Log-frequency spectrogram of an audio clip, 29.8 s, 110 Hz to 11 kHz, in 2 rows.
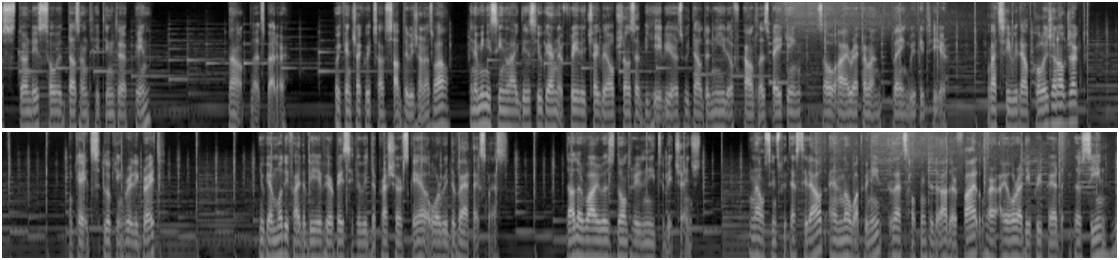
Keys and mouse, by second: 0.2 KP_9, 0.4 KP_0, 0.6 KP_Enter, 4.0 space, 4.1 click, 5.5 click, 5.9 click, 9.0 click, 9.5 space, 12.8 g, 13.2 g, 13.5 x, 13.8 y, 14.7 click, 14.9 space, 15.6 click, 16.7 space, 17.7 click, 19.1 space, 19.4 click, 21.0 space, 21.9 click, 23.8 click, 25.1 click, 26.5 drag, 26.9 click.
